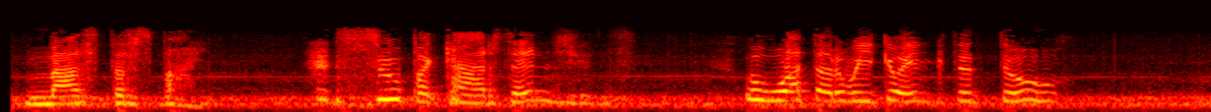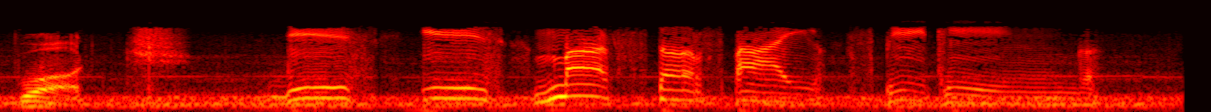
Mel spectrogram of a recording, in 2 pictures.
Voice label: elf voice; Masterspy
